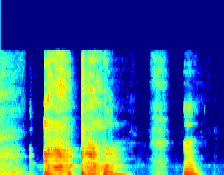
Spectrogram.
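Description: A few coughs and throat-clearing sounds from a person with a piece of macaroni stuck in the throat: loud, rough bursts, some strained and voiced, separated by short gaps, with a faint small sound between them.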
